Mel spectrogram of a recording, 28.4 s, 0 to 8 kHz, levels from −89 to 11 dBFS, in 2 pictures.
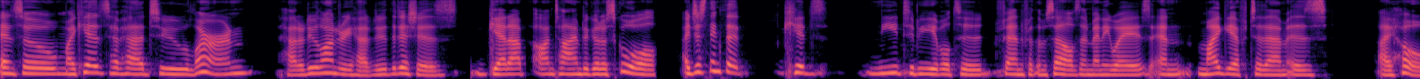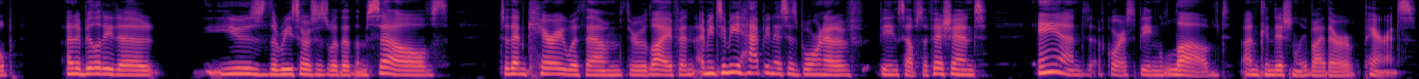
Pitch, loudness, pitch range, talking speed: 195 Hz, -24 LUFS, 175-220 Hz, 180 wpm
